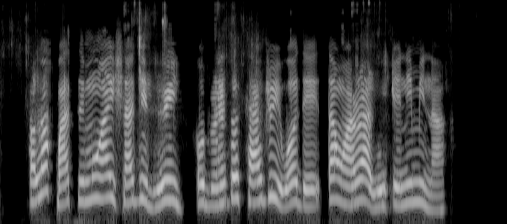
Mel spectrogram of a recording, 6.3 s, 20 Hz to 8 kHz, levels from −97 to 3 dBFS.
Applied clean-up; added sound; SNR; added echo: neural mask model Resemble Enhance denoiser.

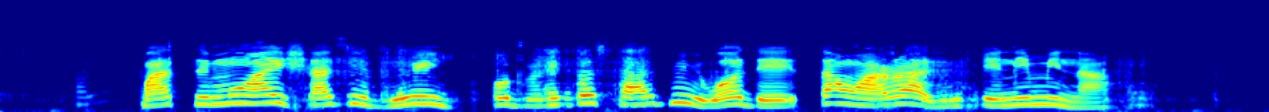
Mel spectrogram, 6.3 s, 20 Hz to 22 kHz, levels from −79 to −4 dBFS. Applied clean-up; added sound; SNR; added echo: neural mask model DeepFilterNet 3.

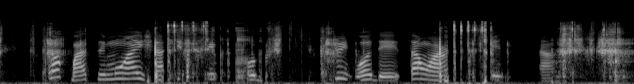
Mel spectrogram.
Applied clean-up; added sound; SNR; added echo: neural diffusion model UNIVERSE++.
